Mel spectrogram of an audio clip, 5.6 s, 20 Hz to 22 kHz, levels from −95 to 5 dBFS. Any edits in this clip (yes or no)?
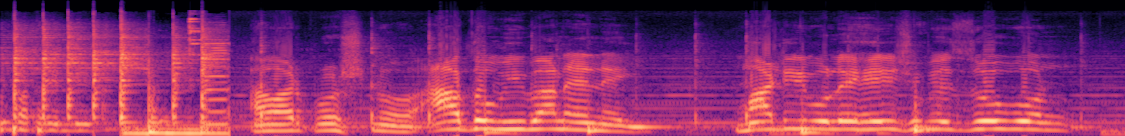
yes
